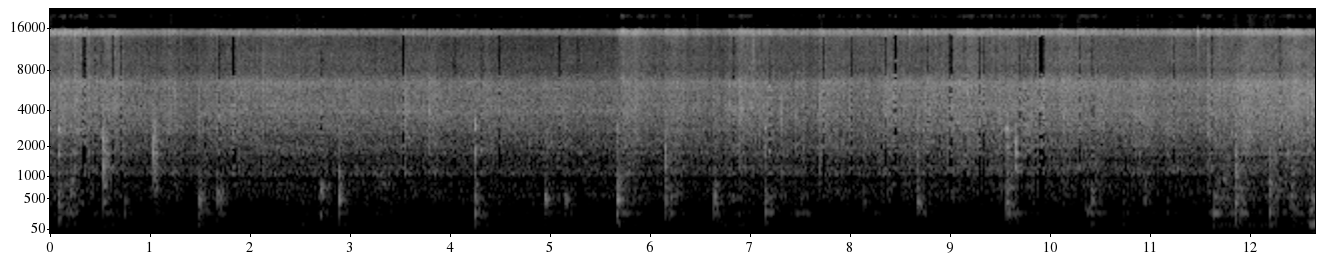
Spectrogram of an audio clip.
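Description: Ginger garlic paste and onion frying in a pan, a steady close sizzle with scattered stirring scrapes and clicks throughout, no voices.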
